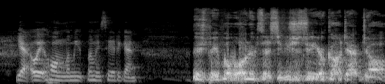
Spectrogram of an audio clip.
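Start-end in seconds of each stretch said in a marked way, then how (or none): 1.9-3.9 loud, raised, heavily laid-on dark vigilante put-on voice. Redoing a line during a conversation, Batman voice. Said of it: "I had to do the Batman voice".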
